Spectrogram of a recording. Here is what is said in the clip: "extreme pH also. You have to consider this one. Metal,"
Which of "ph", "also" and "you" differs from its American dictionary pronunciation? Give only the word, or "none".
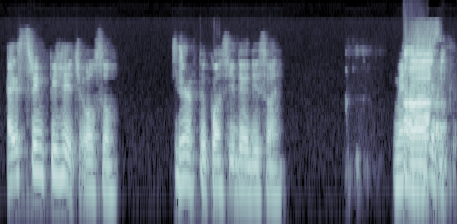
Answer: none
